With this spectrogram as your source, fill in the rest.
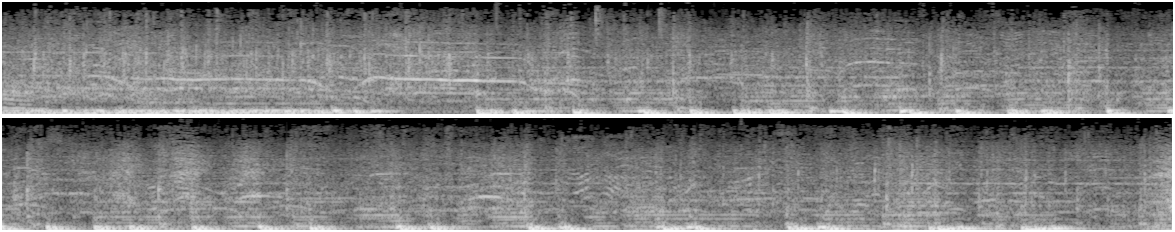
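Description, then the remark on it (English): A huge record stadium crowd at a Hanceville football game roars and cheers without letup as the Bulldogs come out before kickoff. The dense wash of voices is driven by a steady, rhythmic low thumping that pulses underneath throughout. “As we are crammed up here at the top of the box here at Hanceville, it is a record crowd.”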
